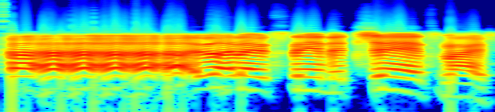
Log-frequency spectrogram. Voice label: round winning, professional epic; Counter Strike Model Pack; CS:GO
